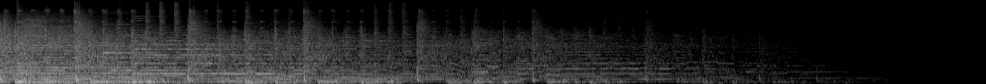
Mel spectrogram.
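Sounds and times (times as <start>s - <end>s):
corporate trailer music: 0.0s - 4.5s.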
